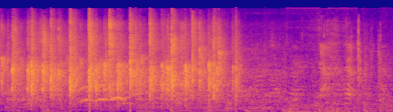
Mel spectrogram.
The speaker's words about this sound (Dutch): Geef haar een daverend applaus.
